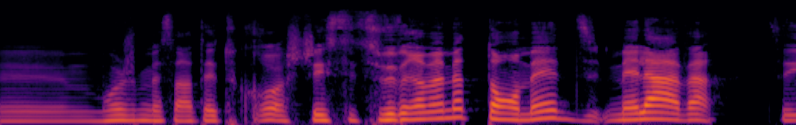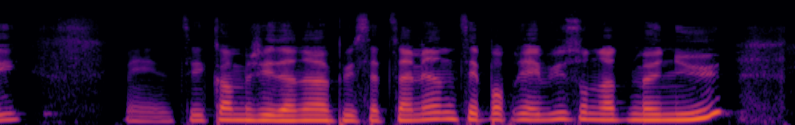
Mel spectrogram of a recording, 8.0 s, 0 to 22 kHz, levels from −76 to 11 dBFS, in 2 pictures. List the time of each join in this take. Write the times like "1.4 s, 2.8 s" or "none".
none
